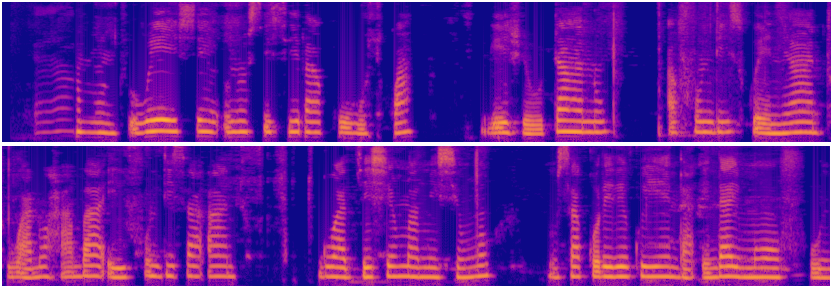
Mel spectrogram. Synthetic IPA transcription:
muntʰuwe̞ʃe̞uno̞sisirak̚uuswa | ŋɡe̞ʐe̞̰ṵtano̞ | a̰fundiswe̞neantʰua̰no̞ɦa̰mbae̞ifundisaʔantʰu̥ | ŋɡuʋad͡ze̞ʃe̞mumamisimo̞ | musako̞ɾe̞re̞kue̞ndaʔe̞ndaimofuːni

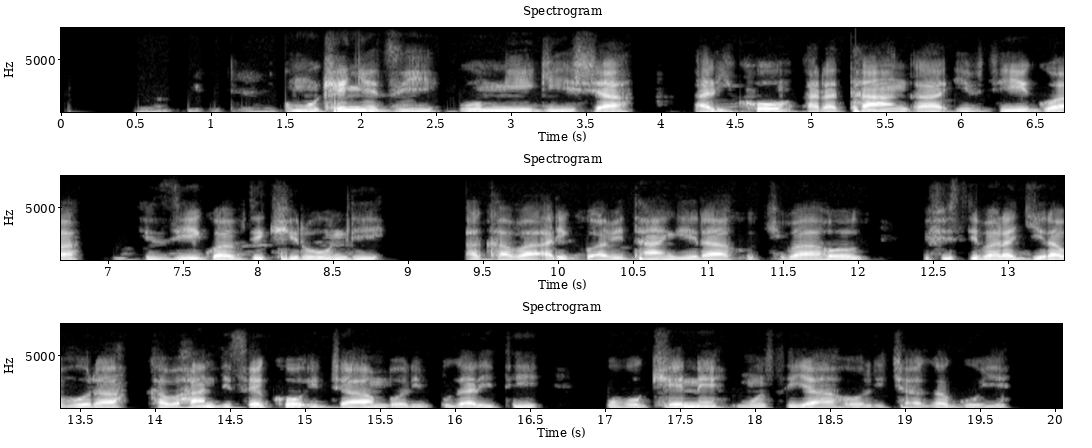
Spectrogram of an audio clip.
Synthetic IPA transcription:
umukʰe̞ɲe̞ziwumŋiːɡiːʃaː | ɾikʰo̞aɾatʰaːŋɡaivjiːɡwa | ivjiːɡwavjikʰiɾuːndi | akʰaβaa̰ɾikʰo̞aβitʰaːŋɡiɾakukʰiβaho̞ | ifisiβaɾaɟiɾaβuɾakʰaβaɦaːndit͡se̞kʰo̞ʔid͡ʒaːmbo̞ɾivuɡaɾitʰi | uβukʰe̞ne̞umuːnsijaːɦo̞ɾit͡ʃaːɡaɡuje̞

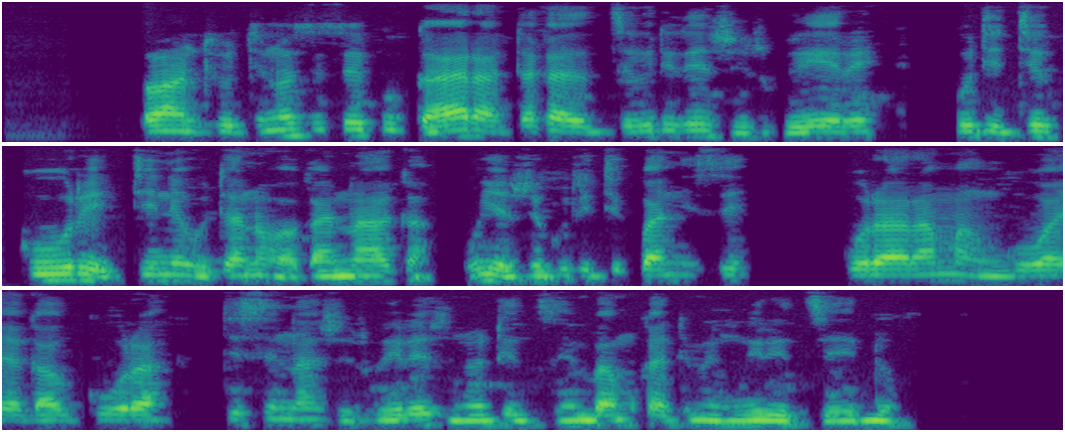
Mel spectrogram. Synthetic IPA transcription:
ʋantʰutino̞s̬isekuɡʱaɾatakad͡ziwirireʐirwe̞ɾe̞ | kutitikuɾe̞tine̞ɦutano̞ɦwakanakauje̞ʐe̞kutitikwanise̞ | kuɾaɾamaŋɡuʋajakakuɾa | tisinaʐirwe̞ɾe̞ʐino̞t̬id͡zimbamukat̬imemwiɾid͡ze̞ːɗu

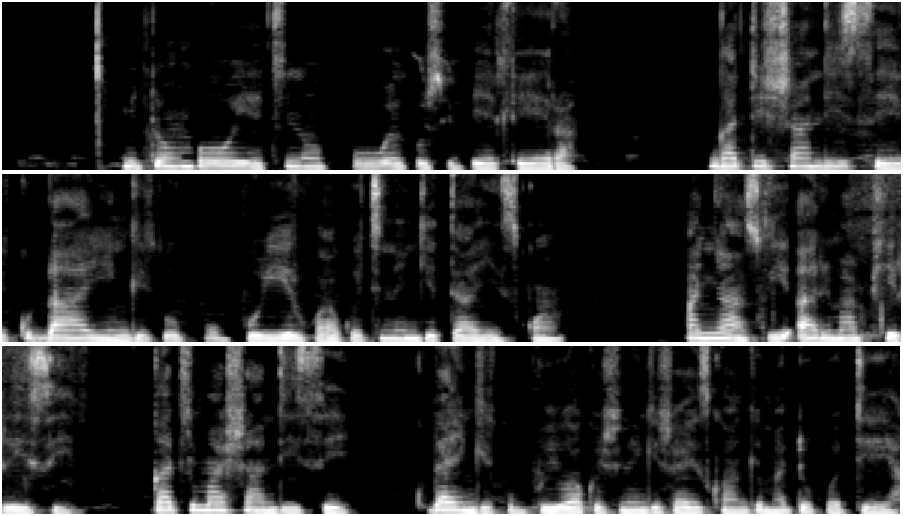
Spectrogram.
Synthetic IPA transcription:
mito̞mbo̞je̞tʰino̞p̚uwe̞kuʐibʱe̞ɬe̞ɾa | ŋɡatiʃandise̞kuɗaiŋɡe̞kubʱujirwakwe̞tine̞ŋɡe̞taiswa | ɲazwiʔaɾimapʰirisi | ŋɡatimaʃandise̞ | kuɗaiŋɡe̞kubʱujiwakwe̞ʐine̞ŋɡe̞ʐaiswaŋɡe̞madʱo̞ko̞dʱe̞ːja

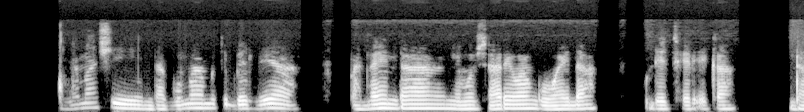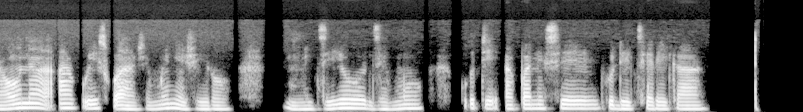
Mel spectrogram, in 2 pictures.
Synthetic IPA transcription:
uɲamaʃindaɡʱumamut͡ʃibʱe̞ɮe̞ja | pandae̞ndane̞muʐaɾe̞waŋɡuwaiɗa | kuɗe̞t͡se̞ɾḛːka | ndao̞naakuiswaʐimwe̞ne̞ʐiɾo̞ | mud͡zijo̞d͡zemu | kṵtiʔakwanisekuɗe̞t͡se̞ɾe̞ːka

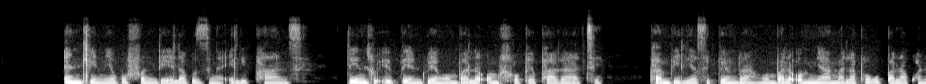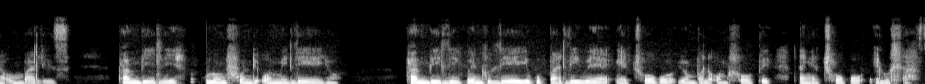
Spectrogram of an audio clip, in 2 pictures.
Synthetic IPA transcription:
end͡ɮʱinijoɣufundʱɛlaɣuziŋa̰ʔelipʰaːnt͡sʼi̥ | lind͡ɮʱṵʔipʼɛndʱwɛŋom̩βala̰ʔom̩ɬɔpʰɛpʰaɣatʰi | pʰambʱilijasipʼɛndʱwaŋom̩βala̰ʔom̩ɲamalapʰɔɣub̥ʱalakʰɔna̰ʔum̩βaliːsi̥ | pʰambʱiliɣulom̩fundʱiʔomilɛːjɔ | pʰambʱiliɣwend͡ɮʱulejiɣub̥ʱaliwɛŋɛt͡ʃʰʼɔɣɔjom̩βala̰ʔom̩ɬɔpʰɛ | laŋɛ̰t͡ʃʰʼɔɣɔeluɬaːsi̥

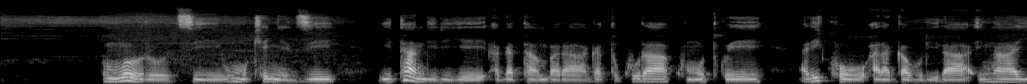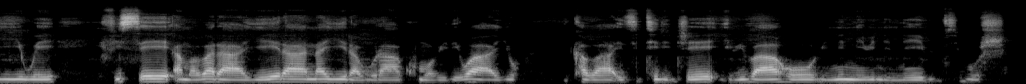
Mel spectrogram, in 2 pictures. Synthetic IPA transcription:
umŋoːɾoz̥iwumukʰe̞ɲe̞zi | jitaːndiɾije̞aɡatʰaːmbaɾaɡatukʰuɾakʰumutwe̞ | a̰ɾikʰo̞a̰ɾaɡaβuɾiɾaiŋ̥ajiːwe̞ | ifise̞a̰maβaɾaje̞ːɾanajiːɾaβuɾakʰumuβiɾiwaːjo̞ | ikʰaβaizitʰiɾid͡ʒe̞iβiβaɦo̞βininiβininiβivz̥iβuʃḁ

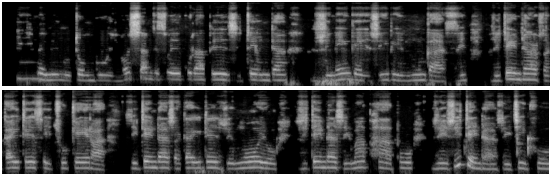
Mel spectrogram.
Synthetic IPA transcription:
imemimito̞mboino̞ʃandiswekurapeʐite̞nda | ʐine̞ŋɡe̞ʐirimuŋɡaːziʐite̞ndaʐakaitese̞t͡ʃukeːɾaʐite̞ndaʐakaiteʐe̞mo̞jo̞ʐite̞ndaʐe̞mapʰapoʐe̞ʐite̞ndaʐet͡ʃip͡fuː

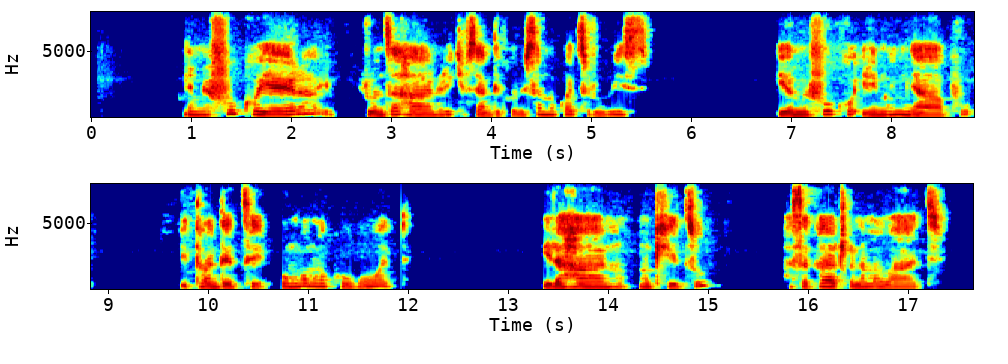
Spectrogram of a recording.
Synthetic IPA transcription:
nʔimifukʰo̞jeɾa | iɾuːnzaɦaːn̥huɾikivjaːndikʰoβisamukɡwaːt͡suɾuβiːsi̥ | ijo̞mifukʰo̞̰ʔiɾimŋimɲaːpṵ | ḭtʰo̞ːnde̞t͡se̞umŋomŋokʰuwude | iɾaɦaːn̥humukʰizu | hasakad͡ʒɡwenamaβaːtʰi̥

